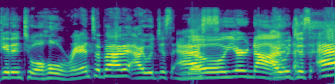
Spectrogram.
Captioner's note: laughs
